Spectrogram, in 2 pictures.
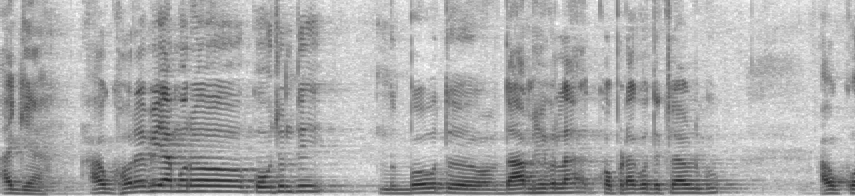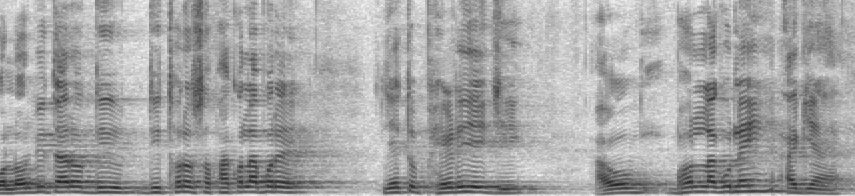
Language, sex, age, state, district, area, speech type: Odia, male, 30-45, Odisha, Boudh, rural, spontaneous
